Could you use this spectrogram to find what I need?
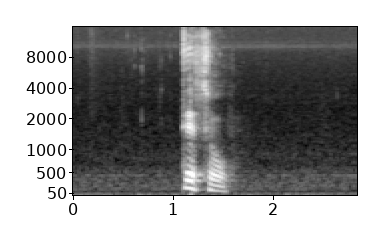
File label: "ᏥᏥ", Pronunciation; thistle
